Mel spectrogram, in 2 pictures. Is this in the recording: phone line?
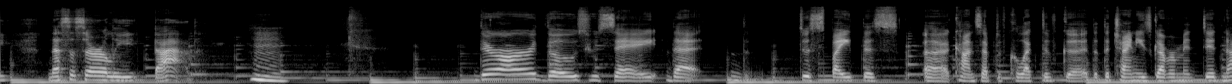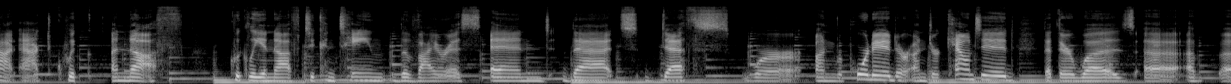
no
